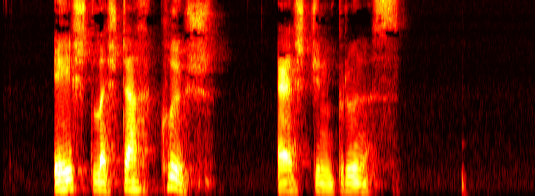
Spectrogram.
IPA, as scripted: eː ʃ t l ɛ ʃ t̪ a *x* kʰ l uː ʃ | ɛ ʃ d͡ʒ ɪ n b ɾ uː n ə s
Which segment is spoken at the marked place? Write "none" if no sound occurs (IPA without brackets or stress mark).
x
